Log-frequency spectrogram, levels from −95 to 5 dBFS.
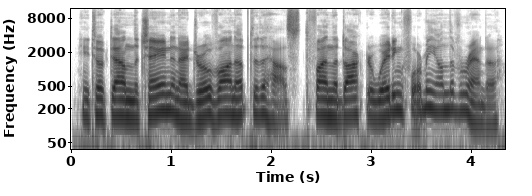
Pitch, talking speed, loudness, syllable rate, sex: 150 Hz, 320 wpm, -16 LUFS, 6.9 syllables/s, male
